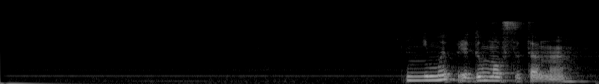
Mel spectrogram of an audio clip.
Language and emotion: Russian, neutral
